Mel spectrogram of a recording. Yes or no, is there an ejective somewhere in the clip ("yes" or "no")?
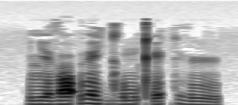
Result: yes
